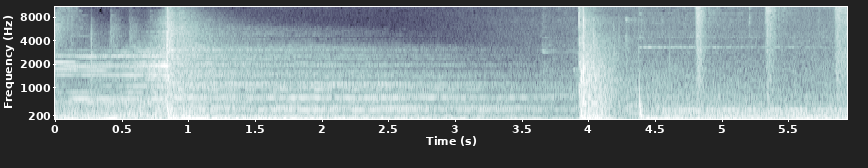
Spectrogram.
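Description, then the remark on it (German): A wooden door of Timberline Lodge is flung open with a loud bang that rings out briefly as someone storms outside, followed a few seconds later by a second heavy thud over a steady low rumble. “stürmt durch die hölzerne Tür der Timberline Lodge ins Freie und geht mit großen Schritten über den Parkplatz.”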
